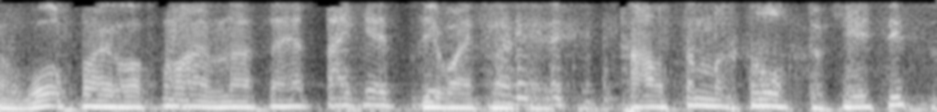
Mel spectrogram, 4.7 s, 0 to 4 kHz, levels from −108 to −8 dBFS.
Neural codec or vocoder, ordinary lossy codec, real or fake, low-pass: codec, 16 kHz, 1.1 kbps, Voila-Tokenizer; MP3, 32 kbps; fake; 3.6 kHz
